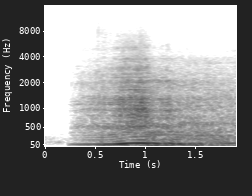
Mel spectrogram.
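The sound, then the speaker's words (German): A tuned car engine at a tuning trade fair in the southwest rumbles up from near silence, its deep growl swelling into a loud rev that holds steady, with no voices over it. “Manche mögen es eher knarrig brummelig.”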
